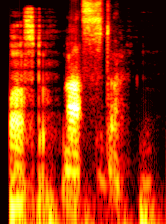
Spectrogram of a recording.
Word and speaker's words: Lasta: Lasta. Lasta. It's like pasta with an Lasta. L. It's spelled just like that.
